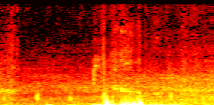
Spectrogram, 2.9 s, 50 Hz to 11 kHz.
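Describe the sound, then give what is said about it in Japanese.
A single car passes by outdoors on a quiet country road near a family home at around four o'clock, its rumble swelling to a brief peak and then fading away against a quiet, steady background. “ほら、車が今1台通りました。”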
